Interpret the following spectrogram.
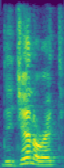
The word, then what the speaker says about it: degenerate: Now, degenerate here is a verb. The second syllable is stressed.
